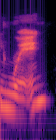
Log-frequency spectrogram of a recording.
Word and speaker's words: Nguyen: Our last name is Nguyen. Mm. So some will say Nguyen, some will say Nguyen, but it's really Nguyen.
